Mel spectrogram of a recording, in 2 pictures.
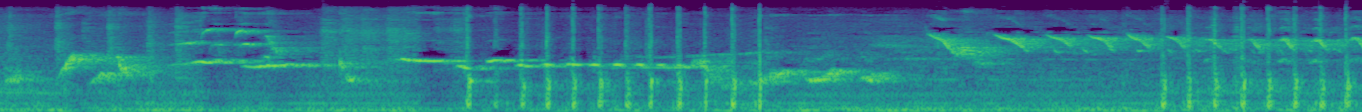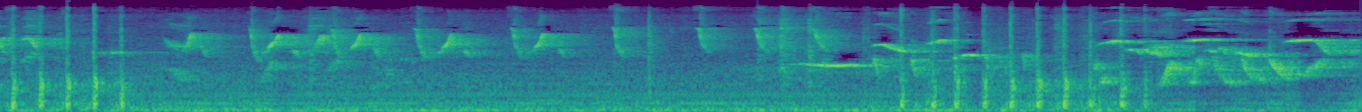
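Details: Long-tailed white-rumped shama singing a varied, rapid medley of whistles, high chirps and buzzy rattling trills, with bursts of fast clicking notes and a steady low hum behind.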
